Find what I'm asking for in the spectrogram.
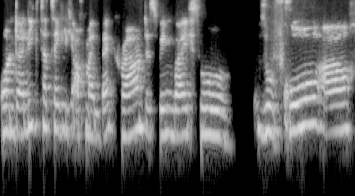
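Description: This woman has an unremarkable speaking voice and a fairly high pitch. Her pace is moderate. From Belgium. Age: 30s. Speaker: e-commerce content manager. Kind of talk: interview.

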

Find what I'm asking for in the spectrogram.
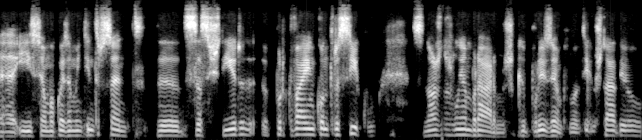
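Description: The recording has a dry, close sound with no echo and a quiet background. A man with a normal speaking voice talks at medium pitch and a moderate pace, with fairly even intonation. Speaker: football fan commentator. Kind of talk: online group discussion.

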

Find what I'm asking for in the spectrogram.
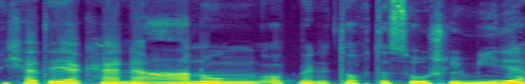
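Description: A woman speaks over noticeable background noise. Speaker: podcast host. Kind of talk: personal testimony.

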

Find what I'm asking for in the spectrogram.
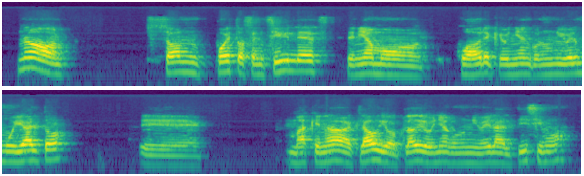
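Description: Against a quiet background, a man with a fairly high pitch talks at a very slow pace, with long, frequent pauses, big swings in loudness and ordinary pitch variation. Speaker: professional footballer. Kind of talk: interview.

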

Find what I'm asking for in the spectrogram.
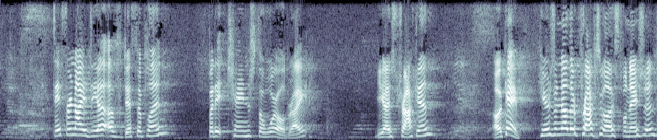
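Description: An animated, high-pitched woman's voice with lively intonation at a moderate pace, over noticeable background noise. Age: 30s. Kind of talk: teaching session to a group.

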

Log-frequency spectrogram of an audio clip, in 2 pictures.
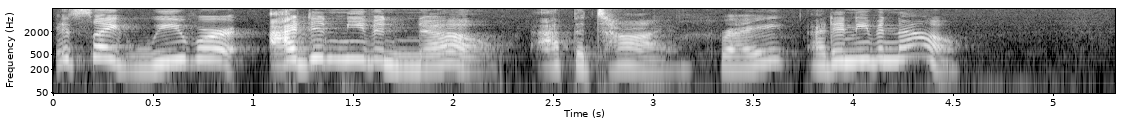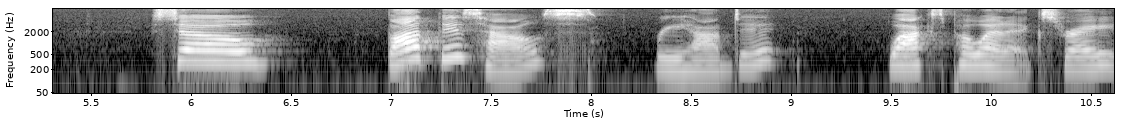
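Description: A woman with an American accent uses a raised, projected voice that is high-pitched, bright and sharp, speaking at a very slow pace with long, frequent pauses and very wide pitch swings. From US West Coast, Southern California (Orange County). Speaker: artist and curator. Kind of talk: casual interview.

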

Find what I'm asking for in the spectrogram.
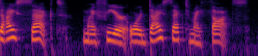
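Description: A woman speaks at a medium pitch with ordinary pitch variation, in a normal speaking voice. The recording is very clean, with a silent background. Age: 20s. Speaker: podcast host. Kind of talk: solo motivational podcast monologue. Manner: casual, with frequent fillers and laughter.

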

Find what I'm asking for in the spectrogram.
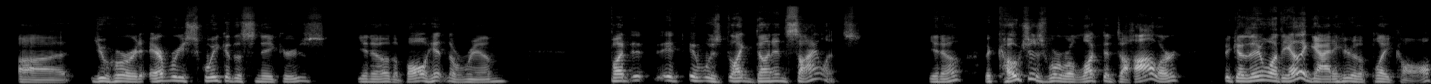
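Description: Talking with an American accent, a man has an unremarkable speaking voice. His fairly high pitch varies in an ordinary way at a moderate pace. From US South, North Carolina. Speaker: sports play-by-play commentator. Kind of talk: podcast interview.

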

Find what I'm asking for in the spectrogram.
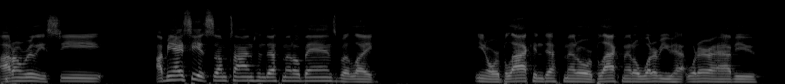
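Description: A plain, everyday voice from a man with a fairly high pitch, at a fairly quick pace with ordinary pitch variation. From Puerto Rico (Manatí), raised partly in US. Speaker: podcast co-host. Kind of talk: casual bilingual chat. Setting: remote recording.

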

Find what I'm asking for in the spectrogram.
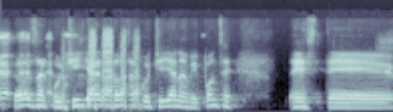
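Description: Against a quiet background, a man speaks at a fairly slow pace in a fairly high pitch with ordinary pitch variation. It is a plain, everyday voice. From Mexico, Aguascalientes. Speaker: podcast host. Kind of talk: casual chat.

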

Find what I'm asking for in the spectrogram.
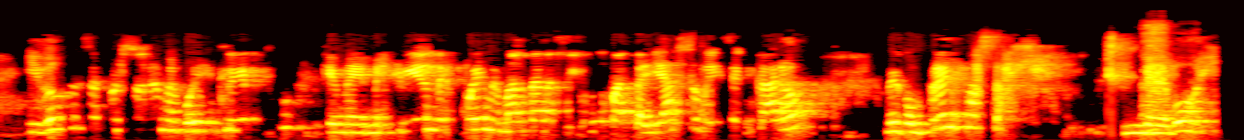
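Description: A woman with a high voice talks at a moderate pace with ordinary pitch variation and long, frequent pauses. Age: 40s. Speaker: astrologer and therapist. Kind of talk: casual chat. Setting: live video stream. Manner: animated.

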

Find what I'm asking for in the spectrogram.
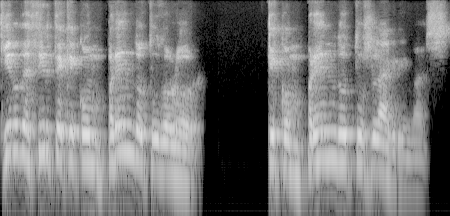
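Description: A high-pitched male voice, dark and mellow in tone. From Spain. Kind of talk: sermon.

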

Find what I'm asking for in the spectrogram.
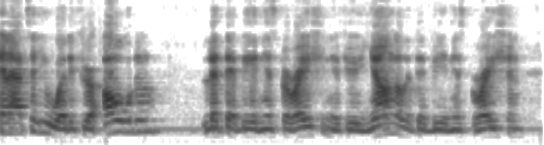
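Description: Talking at a very fast pace in a Southern US accent, a man with a medium pitch and a bright, sharp tone uses lively intonation and big swings in loudness. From US South. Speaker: livestream show host. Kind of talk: casual livestream interview. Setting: online livestream.

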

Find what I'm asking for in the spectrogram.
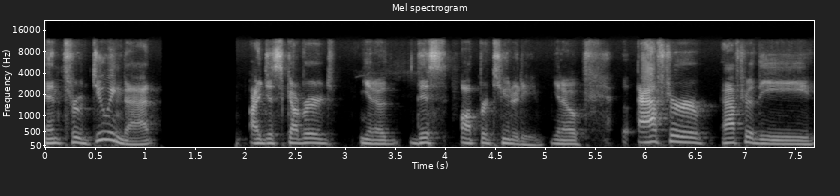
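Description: A man with an Atlantic Canadian accent speaks at medium pitch, somewhat breathy and with lively intonation, over a quiet background. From Atlantic Canada. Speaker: tech company CEO. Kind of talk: interview.

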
